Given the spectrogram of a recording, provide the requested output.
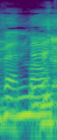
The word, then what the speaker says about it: Venmo: It's not German. It's not that W. Venmo, but we say Venmo. – No, okay. It's V-E-N-M-O.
